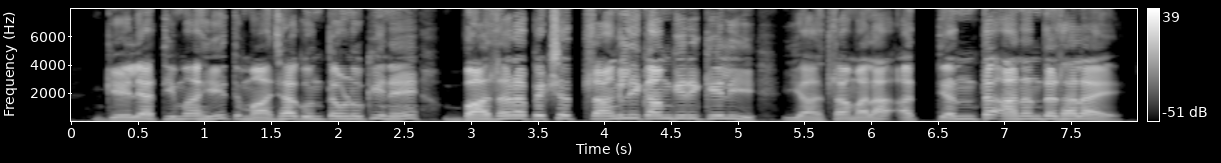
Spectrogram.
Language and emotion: Marathi, happy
